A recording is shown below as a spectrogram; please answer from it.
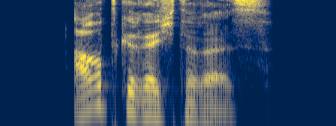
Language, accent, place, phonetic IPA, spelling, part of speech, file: German, Germany, Berlin, [ˈaːʁtɡəˌʁɛçtəʁəs], artgerechteres, adjective, De-artgerechteres.ogg
- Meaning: strong/mixed nominative/accusative neuter singular comparative degree of artgerecht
